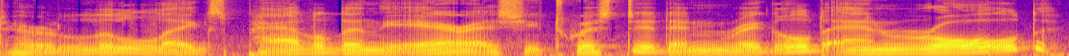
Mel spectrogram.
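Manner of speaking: plain reading voice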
